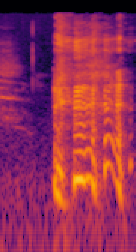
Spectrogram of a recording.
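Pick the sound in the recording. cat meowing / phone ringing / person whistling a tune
cat meowing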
